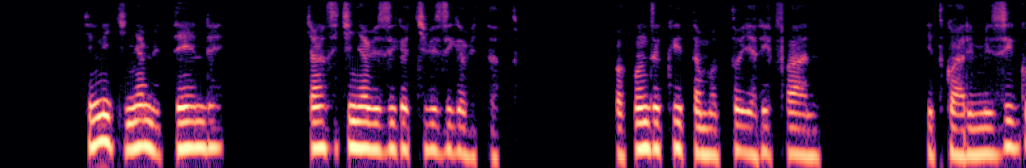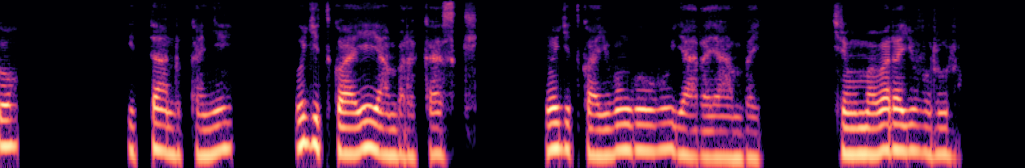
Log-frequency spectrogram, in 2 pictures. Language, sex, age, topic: Kinyarwanda, male, 25-35, government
